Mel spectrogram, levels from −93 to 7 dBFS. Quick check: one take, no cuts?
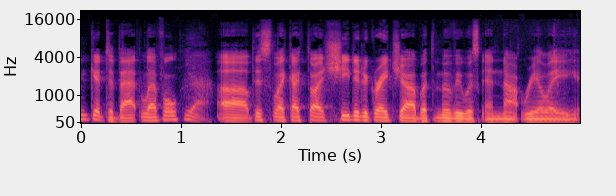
no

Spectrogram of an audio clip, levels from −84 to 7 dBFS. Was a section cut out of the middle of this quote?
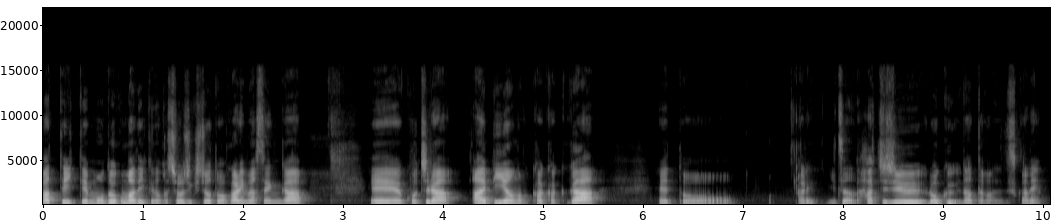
no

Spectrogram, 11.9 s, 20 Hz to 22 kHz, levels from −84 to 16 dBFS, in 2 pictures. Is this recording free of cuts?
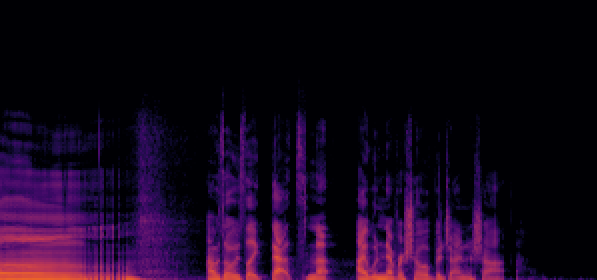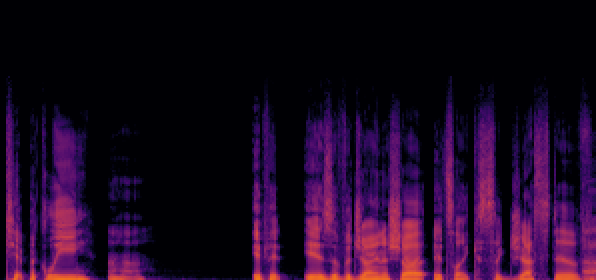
yes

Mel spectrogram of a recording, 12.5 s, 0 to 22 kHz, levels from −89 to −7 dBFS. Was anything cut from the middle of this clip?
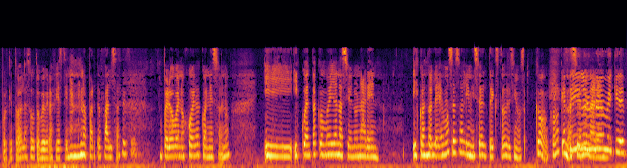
no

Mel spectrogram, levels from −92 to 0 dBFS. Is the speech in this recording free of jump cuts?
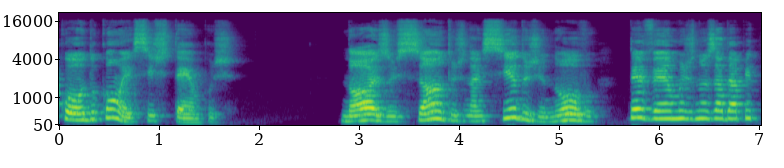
yes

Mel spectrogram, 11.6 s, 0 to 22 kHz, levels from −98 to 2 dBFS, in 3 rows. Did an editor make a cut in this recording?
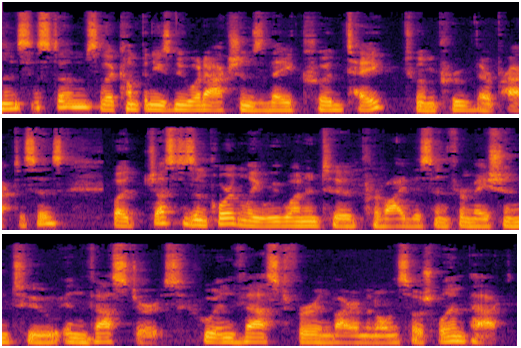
yes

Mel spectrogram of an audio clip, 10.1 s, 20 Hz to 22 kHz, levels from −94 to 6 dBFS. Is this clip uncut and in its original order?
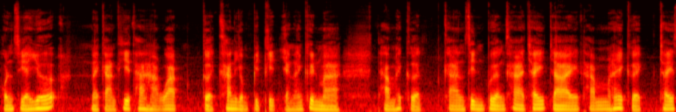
yes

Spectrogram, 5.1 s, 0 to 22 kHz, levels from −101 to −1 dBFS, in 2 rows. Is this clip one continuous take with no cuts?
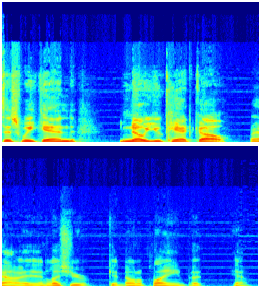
yes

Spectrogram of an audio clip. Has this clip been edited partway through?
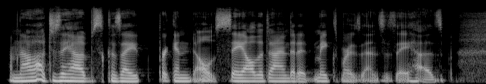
no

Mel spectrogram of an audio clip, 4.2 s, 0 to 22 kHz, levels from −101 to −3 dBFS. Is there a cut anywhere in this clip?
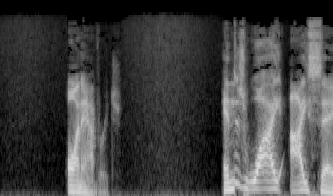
yes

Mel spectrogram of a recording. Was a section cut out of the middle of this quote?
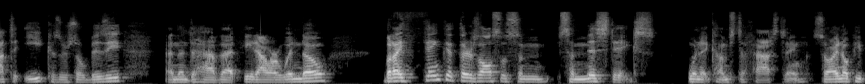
no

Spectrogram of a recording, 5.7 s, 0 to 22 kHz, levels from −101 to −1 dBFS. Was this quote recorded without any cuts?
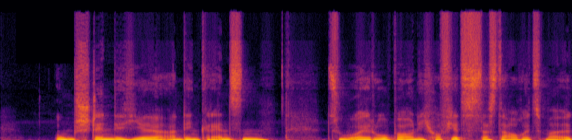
yes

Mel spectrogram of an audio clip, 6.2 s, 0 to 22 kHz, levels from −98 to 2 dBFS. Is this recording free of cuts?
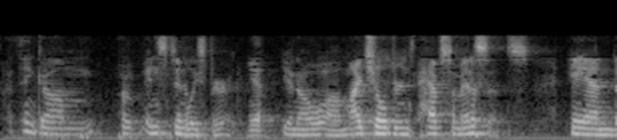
no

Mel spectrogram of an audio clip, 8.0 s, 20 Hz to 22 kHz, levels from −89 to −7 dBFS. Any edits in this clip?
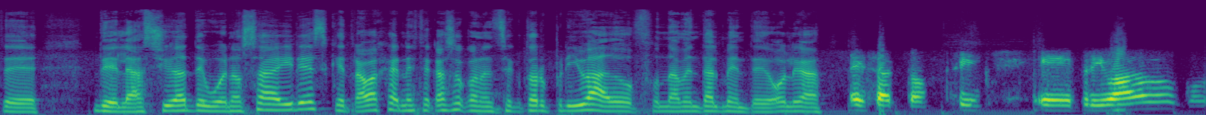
yes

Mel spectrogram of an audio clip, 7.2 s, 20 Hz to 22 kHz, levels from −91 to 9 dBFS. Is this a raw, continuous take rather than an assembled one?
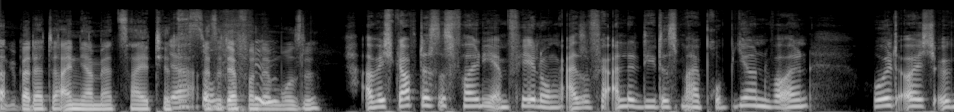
yes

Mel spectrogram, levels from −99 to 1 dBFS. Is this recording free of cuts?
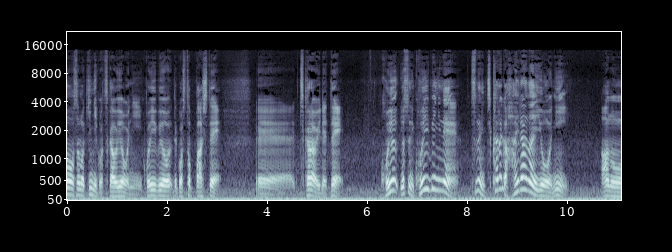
yes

